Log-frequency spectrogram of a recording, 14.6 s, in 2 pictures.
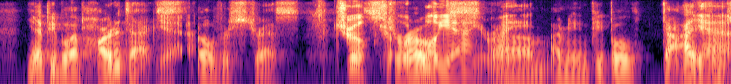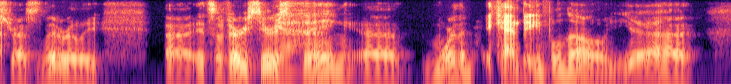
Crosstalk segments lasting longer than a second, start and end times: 3.6-5.3

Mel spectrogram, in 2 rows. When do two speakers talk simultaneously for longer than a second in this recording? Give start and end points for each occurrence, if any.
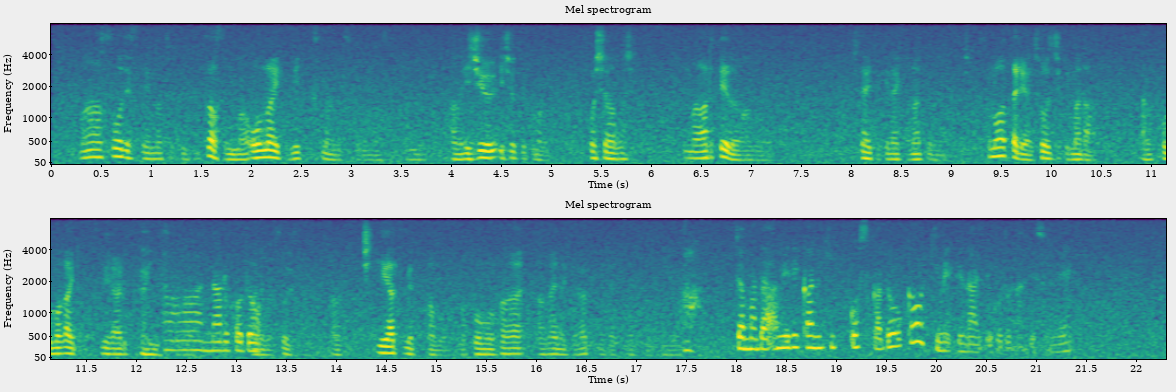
none

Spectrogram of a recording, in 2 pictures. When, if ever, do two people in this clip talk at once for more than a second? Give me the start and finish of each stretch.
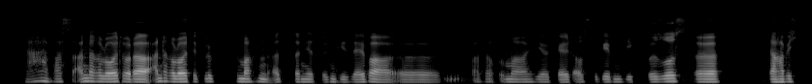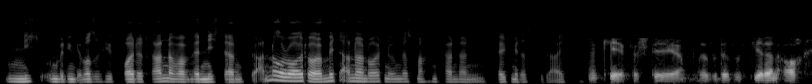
none

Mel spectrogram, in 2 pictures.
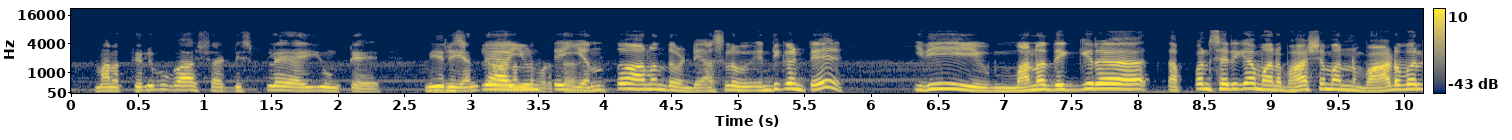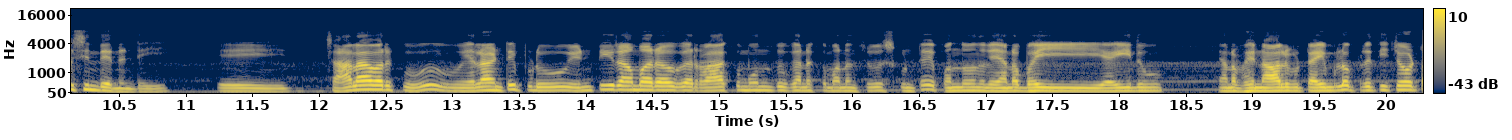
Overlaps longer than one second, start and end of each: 2.8-4.0

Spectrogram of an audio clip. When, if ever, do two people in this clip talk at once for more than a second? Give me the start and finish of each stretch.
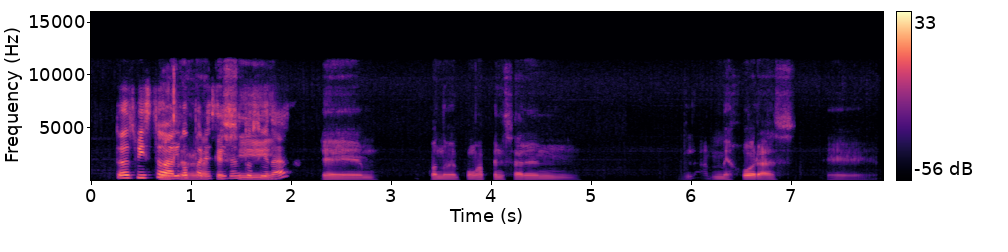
0.7-1.9

